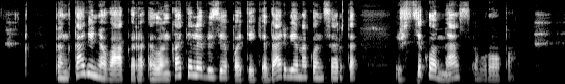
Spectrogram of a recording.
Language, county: Lithuanian, Kaunas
